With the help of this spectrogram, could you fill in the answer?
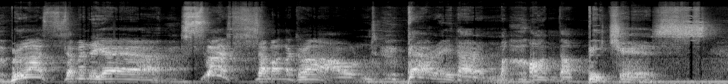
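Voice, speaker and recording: A man uses a put-on character voice at a very slow pace. A slight echo can be heard. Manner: commanding, shouting.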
